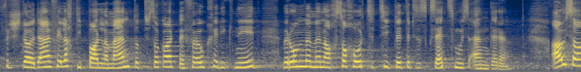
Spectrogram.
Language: Swiss German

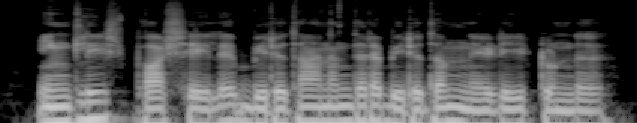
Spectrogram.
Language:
Malayalam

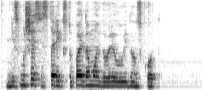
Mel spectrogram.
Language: Russian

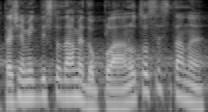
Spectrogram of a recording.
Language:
Czech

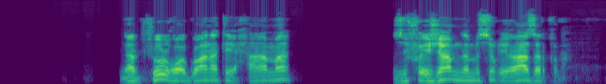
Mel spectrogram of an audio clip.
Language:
Kabardian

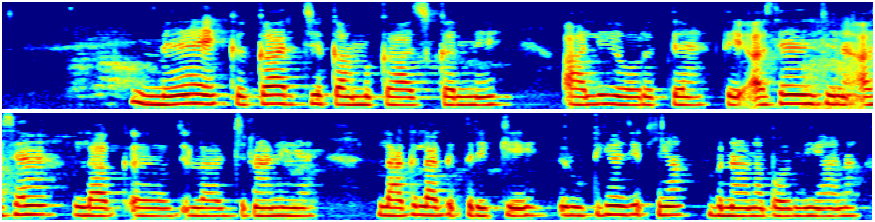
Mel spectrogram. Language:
Dogri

